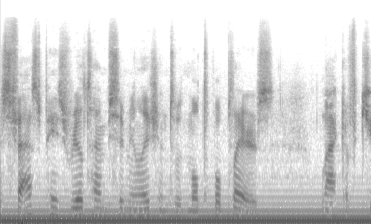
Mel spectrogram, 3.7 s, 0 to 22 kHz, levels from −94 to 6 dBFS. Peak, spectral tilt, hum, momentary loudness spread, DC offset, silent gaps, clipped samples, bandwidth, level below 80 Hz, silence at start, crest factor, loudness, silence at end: -18 dBFS; -4 dB/octave; 60 Hz at -35 dBFS; 2 LU; 0.3%; none; under 0.1%; 13.5 kHz; -34 dBFS; 0 s; 14 dB; -35 LUFS; 0 s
